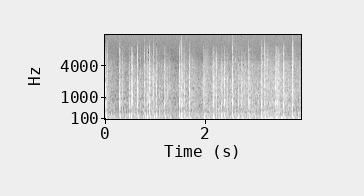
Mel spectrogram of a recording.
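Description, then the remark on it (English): A dense, rapid barrage of fireworks bursts at the finale of a fireworks show at the Hancock County Fairgrounds, loud booms and crackling pops piling on top of one another continuously for several seconds, with no voices. “The sound of the finale to the fireworks show at the Hancock County Fairgrounds over the weekend.”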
